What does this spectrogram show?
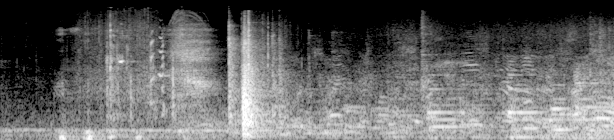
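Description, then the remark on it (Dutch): A door is eased shut with one short, muffled thud partway through, amid soft background voices and faint room rustling. “Zachtjes met de deur.”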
